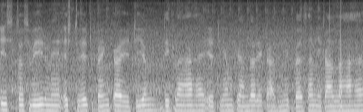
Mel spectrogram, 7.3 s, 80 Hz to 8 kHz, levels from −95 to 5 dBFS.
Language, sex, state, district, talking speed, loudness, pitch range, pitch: Hindi, male, Bihar, West Champaran, 155 wpm, -13 LUFS, 130-140 Hz, 135 Hz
